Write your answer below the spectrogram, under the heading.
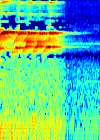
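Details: A relaxed Belgian canary singing in a kitchen sink gives a brief burst of high, continuous warbling trills lasting under a second, then falls silent.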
